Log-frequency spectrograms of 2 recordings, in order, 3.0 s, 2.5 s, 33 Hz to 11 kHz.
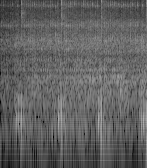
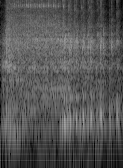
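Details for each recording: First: ET6 model hit and miss engine from Banggood on fuel with two-stroke oil, running after the HT lead problem was sorted: sharp regular firing bangs a bit over one per second, clean gaps, no stumbling; normal hit and miss running. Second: ET6 model hit and miss engine from Banggood, start attempt: light rapid ticking that slows and fades with no firing beat; won't catch, owner also suspects sensitive carburettor.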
